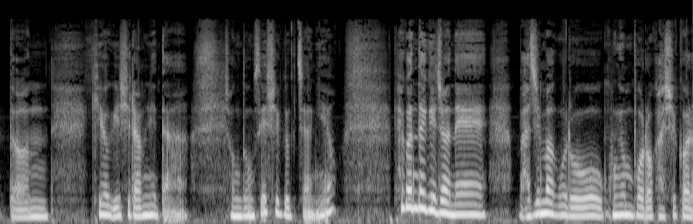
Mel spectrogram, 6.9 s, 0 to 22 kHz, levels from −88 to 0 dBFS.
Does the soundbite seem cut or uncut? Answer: cut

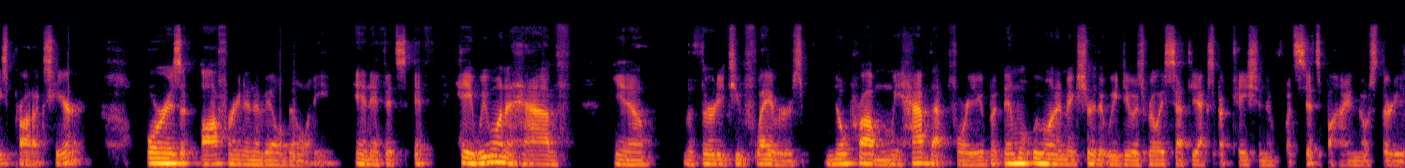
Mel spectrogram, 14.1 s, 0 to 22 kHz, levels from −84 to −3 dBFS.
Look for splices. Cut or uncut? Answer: uncut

